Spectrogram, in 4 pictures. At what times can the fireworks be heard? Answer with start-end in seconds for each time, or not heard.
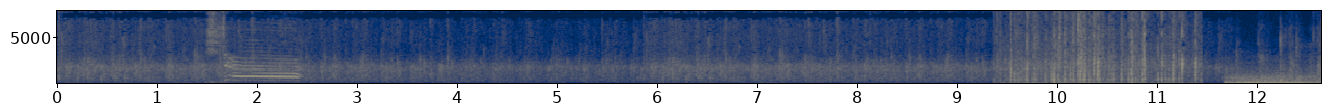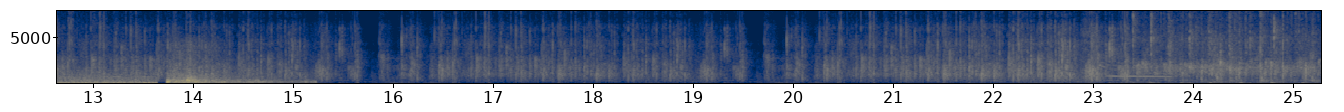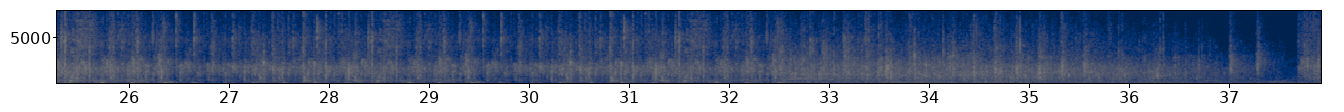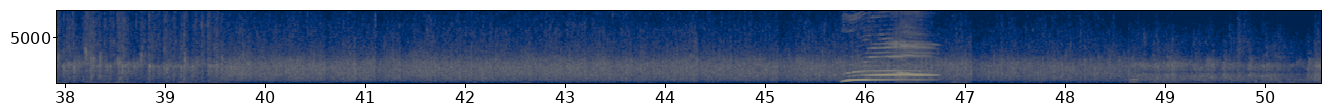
9.3-15.2.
